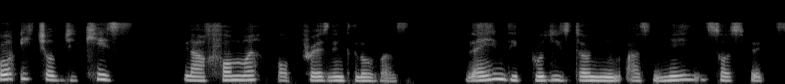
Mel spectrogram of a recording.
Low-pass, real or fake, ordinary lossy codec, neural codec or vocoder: 7.2 kHz; fake; none; codec, 16 kHz in and 24 kHz out, 0.6 kbps, FocalCodec, streaming, 2048 codes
